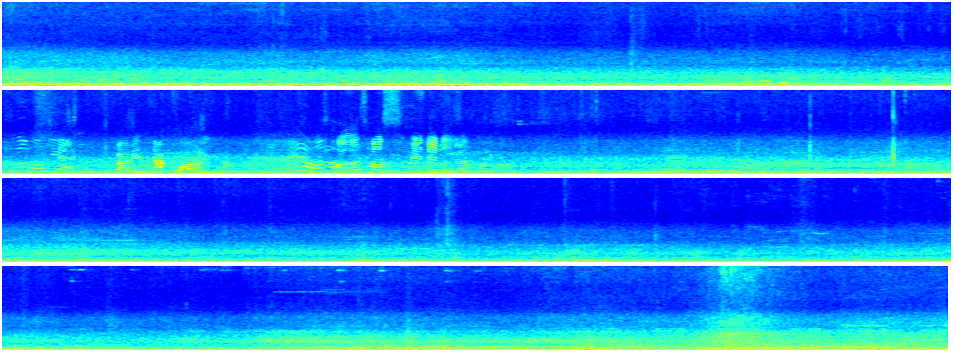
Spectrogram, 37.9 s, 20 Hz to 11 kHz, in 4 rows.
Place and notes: New Taipei City, Taiwan - SoundWalk
Yonghe District, New Taipei City, Taiwan, 7 December, 17:05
